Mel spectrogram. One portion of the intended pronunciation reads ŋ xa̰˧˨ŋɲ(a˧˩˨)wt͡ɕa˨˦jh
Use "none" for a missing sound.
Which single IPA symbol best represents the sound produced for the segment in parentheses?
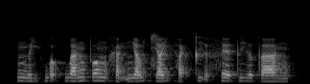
a˨˦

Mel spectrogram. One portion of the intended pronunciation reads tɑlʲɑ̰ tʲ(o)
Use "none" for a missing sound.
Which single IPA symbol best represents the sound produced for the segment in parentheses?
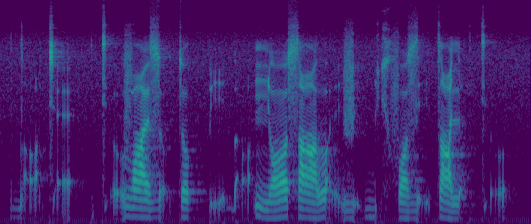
o̰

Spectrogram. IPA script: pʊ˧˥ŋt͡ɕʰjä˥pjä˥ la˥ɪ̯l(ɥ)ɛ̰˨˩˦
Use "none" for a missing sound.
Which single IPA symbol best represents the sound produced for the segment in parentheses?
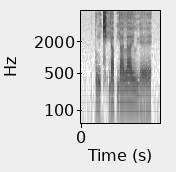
ɥ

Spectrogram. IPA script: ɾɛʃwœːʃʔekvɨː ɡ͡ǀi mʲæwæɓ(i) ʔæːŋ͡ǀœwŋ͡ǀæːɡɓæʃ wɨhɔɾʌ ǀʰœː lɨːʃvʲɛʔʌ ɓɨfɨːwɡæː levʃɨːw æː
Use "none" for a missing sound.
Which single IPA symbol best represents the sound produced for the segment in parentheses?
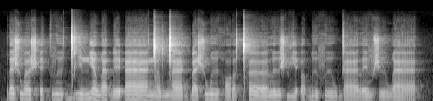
e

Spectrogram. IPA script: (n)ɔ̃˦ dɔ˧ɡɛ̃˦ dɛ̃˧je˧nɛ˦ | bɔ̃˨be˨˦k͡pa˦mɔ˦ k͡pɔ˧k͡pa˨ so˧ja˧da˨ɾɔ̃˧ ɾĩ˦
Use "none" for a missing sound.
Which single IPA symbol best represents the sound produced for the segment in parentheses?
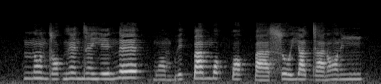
n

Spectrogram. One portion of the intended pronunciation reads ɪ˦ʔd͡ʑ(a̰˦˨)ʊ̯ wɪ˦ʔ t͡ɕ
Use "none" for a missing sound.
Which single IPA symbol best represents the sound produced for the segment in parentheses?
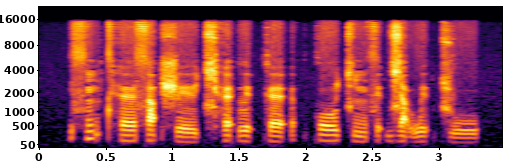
a̰˦˨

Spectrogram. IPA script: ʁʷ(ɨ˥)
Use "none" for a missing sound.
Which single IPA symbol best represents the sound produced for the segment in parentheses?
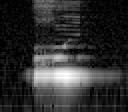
i˥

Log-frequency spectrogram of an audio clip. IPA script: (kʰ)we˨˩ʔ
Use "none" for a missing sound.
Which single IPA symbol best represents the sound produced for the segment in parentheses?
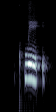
kʰ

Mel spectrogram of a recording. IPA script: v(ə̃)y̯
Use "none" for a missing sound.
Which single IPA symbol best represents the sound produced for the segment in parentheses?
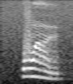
ə̃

